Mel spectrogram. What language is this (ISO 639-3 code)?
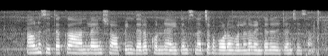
tel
